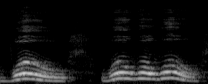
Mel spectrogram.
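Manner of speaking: loud, thrilled whoas; elated fan whoa. Retold or imitated. Fan reacting to the fumble, loudly elated. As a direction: play the fan cheering a fumble. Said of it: "you're like".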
